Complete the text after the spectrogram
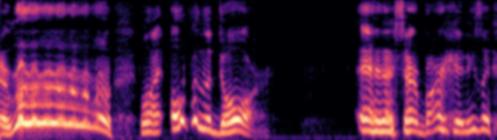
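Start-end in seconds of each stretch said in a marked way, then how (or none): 0.0-1.1 high, loud mock beast roars; animal roar. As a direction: roar like a wild animal to scare a friend. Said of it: "still barking".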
